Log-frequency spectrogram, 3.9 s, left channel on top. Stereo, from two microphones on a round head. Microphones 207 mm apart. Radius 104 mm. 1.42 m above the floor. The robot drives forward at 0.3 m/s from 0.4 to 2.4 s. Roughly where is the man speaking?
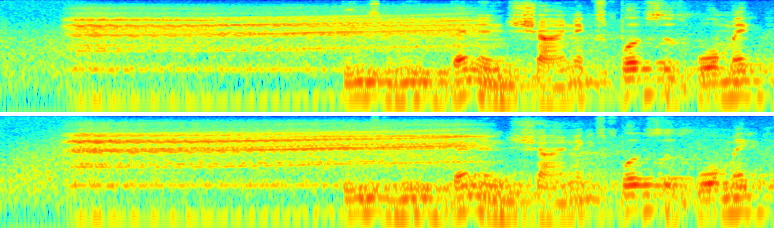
Left.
